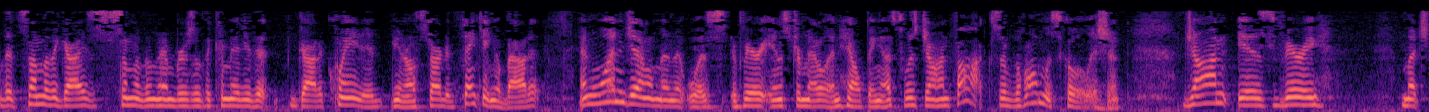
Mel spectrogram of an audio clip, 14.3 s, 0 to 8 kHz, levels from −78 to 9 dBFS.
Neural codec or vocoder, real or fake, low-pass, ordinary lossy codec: vocoder, 44.1 kHz, 128 mel bands, Pupu-Vocoder; fake; 7.2 kHz; MP3, 24 kbps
